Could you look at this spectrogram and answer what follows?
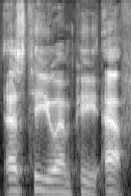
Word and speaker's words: Stumpf: I think it was that Alex Stumpf or whatever his name is.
